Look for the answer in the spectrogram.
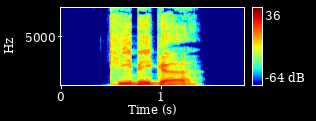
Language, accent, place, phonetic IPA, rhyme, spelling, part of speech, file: German, Germany, Berlin, [ˈkiːbɪɡə], -iːbɪɡə, kiebige, adjective, De-kiebige.ogg
- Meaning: inflection of kiebig: 1. strong/mixed nominative/accusative feminine singular 2. strong nominative/accusative plural 3. weak nominative all-gender singular 4. weak accusative feminine/neuter singular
